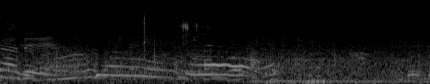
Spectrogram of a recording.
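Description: Chatter of people at the railing, with high children's voices rising and falling in pitch; a low steady hum comes in over the last second or so.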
